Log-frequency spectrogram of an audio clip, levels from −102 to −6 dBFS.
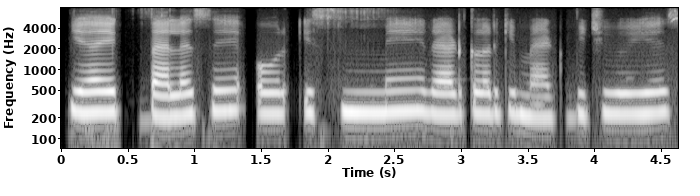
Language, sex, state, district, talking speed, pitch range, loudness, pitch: Hindi, female, Uttar Pradesh, Saharanpur, 170 wpm, 225-240 Hz, -16 LUFS, 230 Hz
